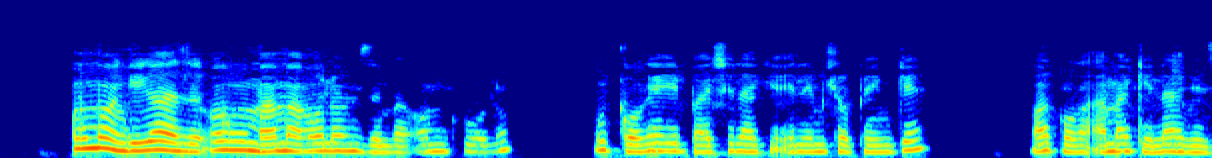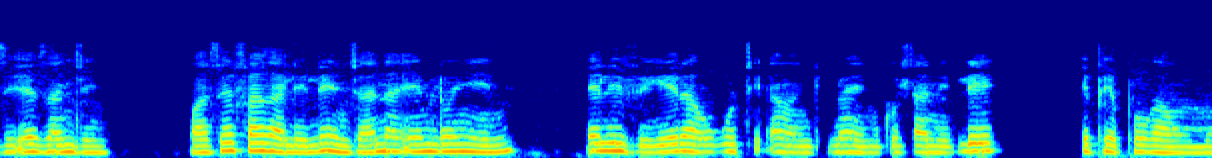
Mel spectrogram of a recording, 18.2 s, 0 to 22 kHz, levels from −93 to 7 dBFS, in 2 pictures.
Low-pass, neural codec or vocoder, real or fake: 7.2 kHz; codec, 16 kHz, 8 kbps, FreqCodec, larger model; fake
